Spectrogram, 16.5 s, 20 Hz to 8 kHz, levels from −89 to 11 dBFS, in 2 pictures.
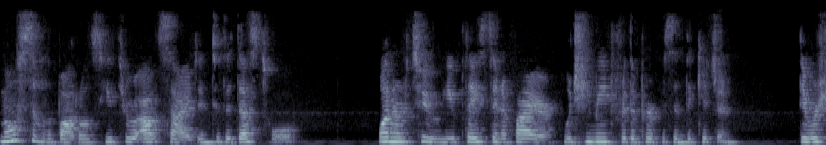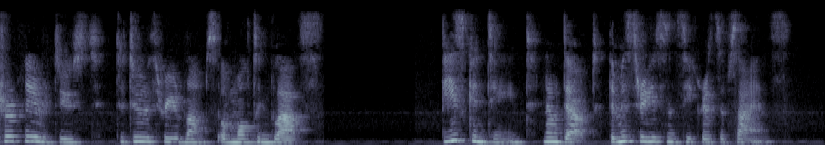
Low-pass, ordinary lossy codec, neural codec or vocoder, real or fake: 7.2 kHz; AAC, 48 kbps; none; real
